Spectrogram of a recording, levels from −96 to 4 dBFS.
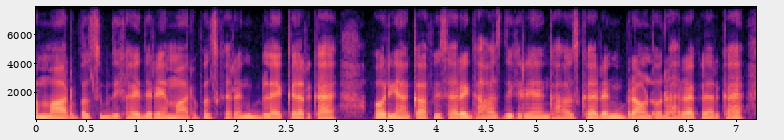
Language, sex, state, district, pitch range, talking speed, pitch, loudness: Hindi, male, Jharkhand, Ranchi, 120-135 Hz, 250 wpm, 130 Hz, -18 LUFS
